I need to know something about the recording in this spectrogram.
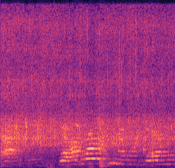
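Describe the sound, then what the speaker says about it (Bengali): Ghugni with onion, ginger and garlic frying in a pan, a steady close sizzle with brief stirring scrapes underneath, lasting a couple of seconds. "ঘুগনিটা এখন পাকাবো, কষবো, ভালো করে কষতে হবে।"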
